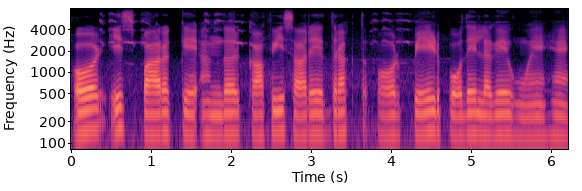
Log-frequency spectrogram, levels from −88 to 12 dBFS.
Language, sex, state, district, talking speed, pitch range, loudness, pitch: Hindi, male, Chandigarh, Chandigarh, 125 wpm, 125-135 Hz, -19 LUFS, 130 Hz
